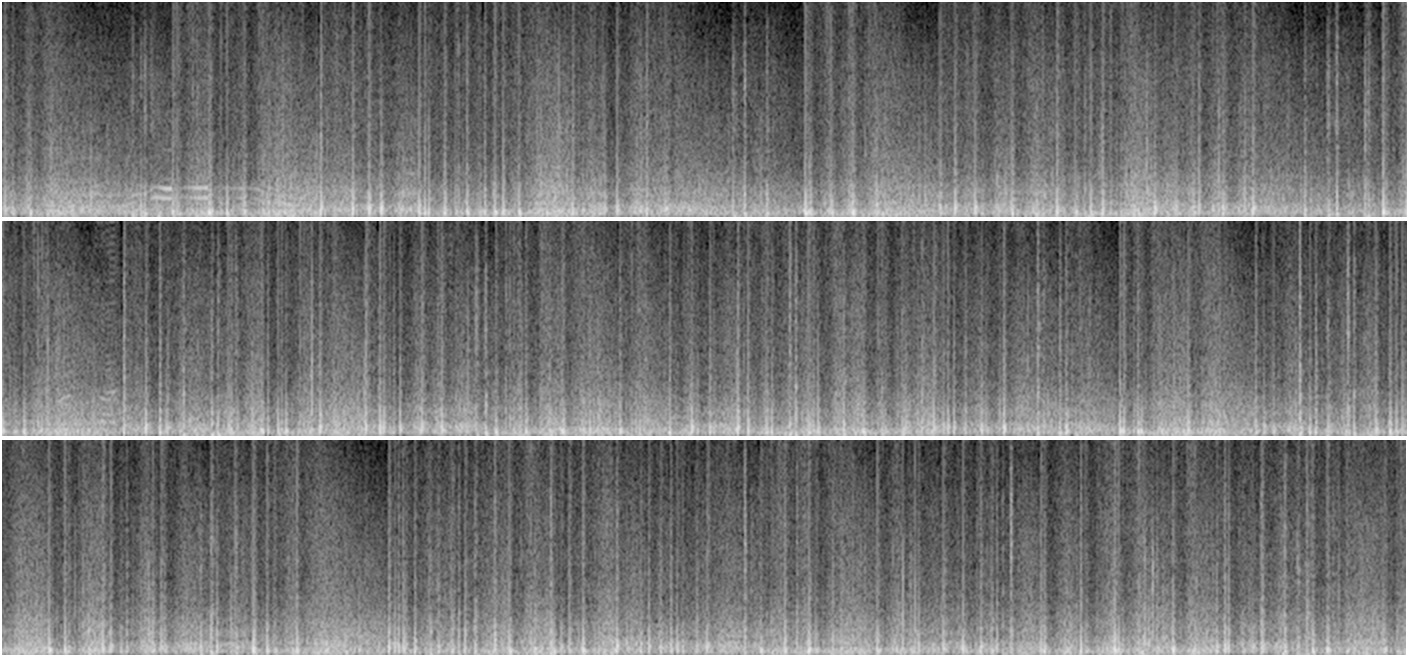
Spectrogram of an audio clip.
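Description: Starmine fireworks barrage: aerial shells bursting in rapid, unbroken succession, a dense stream of booms and crackle with no pause.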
